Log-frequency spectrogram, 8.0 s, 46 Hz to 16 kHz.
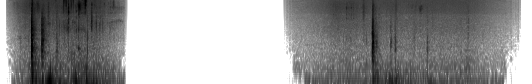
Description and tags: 3 Cat, jump
Cat is rebounding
